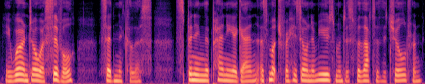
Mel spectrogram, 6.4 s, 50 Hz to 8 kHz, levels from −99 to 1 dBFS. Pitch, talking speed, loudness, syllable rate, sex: 180 Hz, 205 wpm, -18 LUFS, 6.0 syllables/s, female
